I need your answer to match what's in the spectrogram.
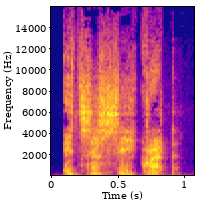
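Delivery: hushed, confiding whisper; secretive whisper. Acted. Ginevra confides a secret to detective, whispering.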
